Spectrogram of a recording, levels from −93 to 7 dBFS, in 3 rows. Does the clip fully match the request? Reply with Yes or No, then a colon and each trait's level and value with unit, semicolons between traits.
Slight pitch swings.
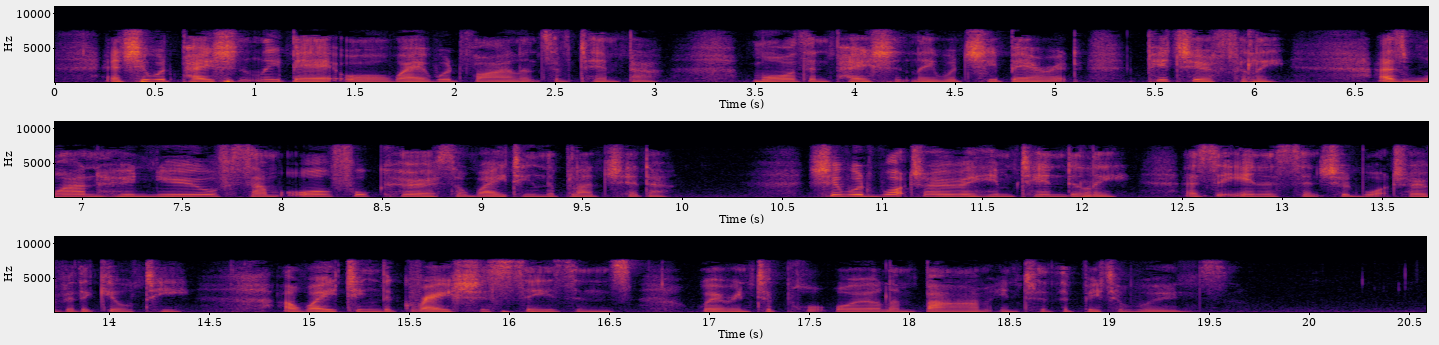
Yes: narrow, 1.7 semitones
